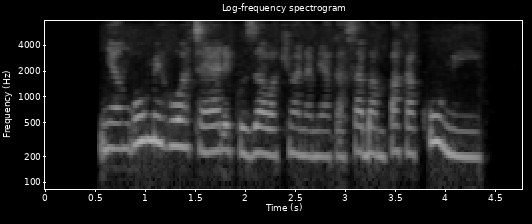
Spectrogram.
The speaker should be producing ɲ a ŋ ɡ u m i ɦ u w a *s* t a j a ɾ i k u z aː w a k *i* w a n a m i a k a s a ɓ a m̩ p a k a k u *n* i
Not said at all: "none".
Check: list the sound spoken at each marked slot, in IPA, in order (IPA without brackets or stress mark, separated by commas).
none, i, m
